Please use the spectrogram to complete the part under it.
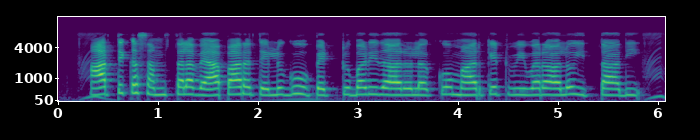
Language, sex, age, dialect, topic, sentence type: Telugu, female, 18-24, Southern, banking, statement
